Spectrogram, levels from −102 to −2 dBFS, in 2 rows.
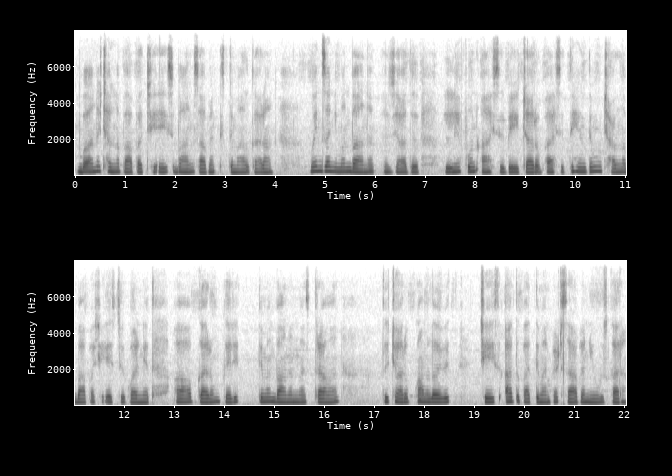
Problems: background sounds at intervals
